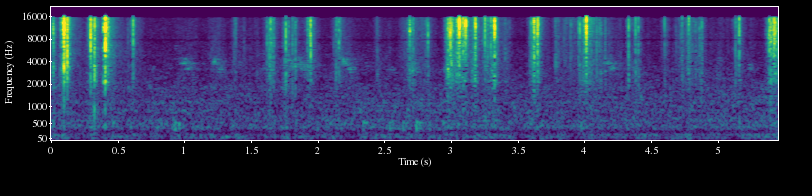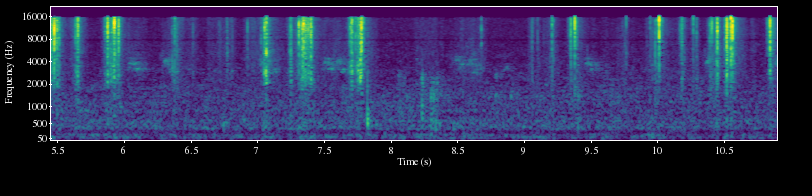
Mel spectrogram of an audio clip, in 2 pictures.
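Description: Fingertips and nails tap and scratch the steel ball chains and the wooden top disc of a cabasa, whose wooden end disc caps a cylinder of steel bead chains. The result is a quiet, irregular series of short, crisp, bright clicks and rattles with almost no low end. Each sound dies away almost instantly.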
